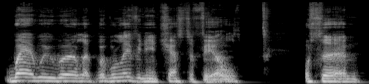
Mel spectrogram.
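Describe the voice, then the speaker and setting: An older man with a Manchester accent, chatting easily as a podcast guest and filling pauses with um. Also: fairly high pitch, husky. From Manchester, England. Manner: chatty, friendly, fills pauses with um. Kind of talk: casual chat.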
